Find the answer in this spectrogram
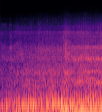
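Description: Honda motorcycle engine running at low road speed, a steady low rumble, with a higher sound joining about a second and a half in.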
